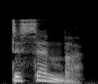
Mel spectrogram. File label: "december" UK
